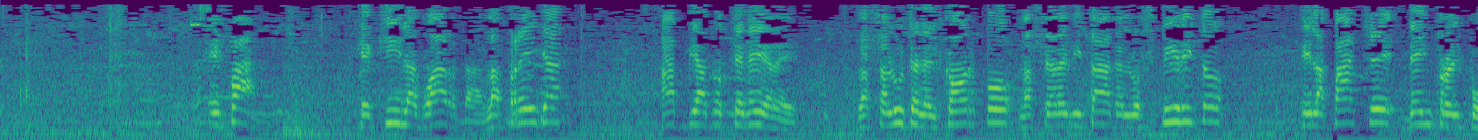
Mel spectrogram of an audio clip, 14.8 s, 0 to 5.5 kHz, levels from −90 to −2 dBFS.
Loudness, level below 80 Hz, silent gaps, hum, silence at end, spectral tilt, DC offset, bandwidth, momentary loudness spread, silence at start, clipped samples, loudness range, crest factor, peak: -23 LUFS; -48 dBFS; none; none; 0 s; -5 dB/octave; 0.2%; 5.4 kHz; 16 LU; 0 s; under 0.1%; 3 LU; 18 dB; -8 dBFS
